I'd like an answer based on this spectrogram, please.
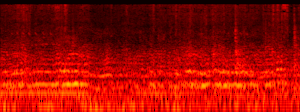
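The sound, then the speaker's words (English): A swarm of bees buzzes in a dense, steady drone, with the hum of many wings blending into one continuous, fairly faint wash of sound, without talk. “That's the sound of a swarm of bees, which might not immediately suggest warmth”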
